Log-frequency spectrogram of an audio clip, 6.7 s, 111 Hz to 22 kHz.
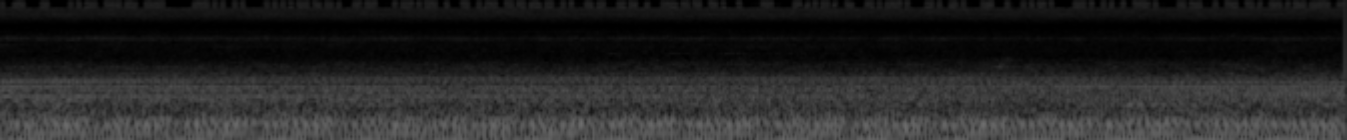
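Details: Brand-new Dometic Freshjet 3200 rooftop air conditioner at startup and running: a loud, deep, steady hum with a throbbing pulse, the compressor and unit far noisier than normal operation.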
